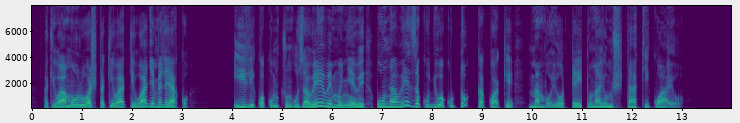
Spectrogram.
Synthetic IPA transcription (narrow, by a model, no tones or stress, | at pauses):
a̰kiwaːmuɾuwaʃtakiwakɛwaʄɛmbɛlɛjakɔ̰ | ilikwakum̩t͡ʃuŋɡuzawɛwɛmwɛɲɛwɛunawɛzakuʄuakutɔkakwakɛ | mambɔ̰jɔtɛtunajɔm̩ʃtakikwa̰jɔ̰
